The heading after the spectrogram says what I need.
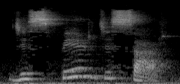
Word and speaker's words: desperdiçar: Desperdiçar. Desperdiçar. Puxa, mas é verdade, né? Porque desperdiçar. Aí tem o di e o sar, né? Que são de S, né?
